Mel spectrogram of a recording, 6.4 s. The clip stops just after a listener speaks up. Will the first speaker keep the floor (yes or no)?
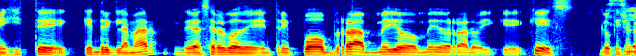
no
